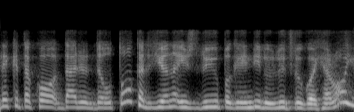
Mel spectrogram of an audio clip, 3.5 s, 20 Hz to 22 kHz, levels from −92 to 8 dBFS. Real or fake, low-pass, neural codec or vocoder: fake; 7.2 kHz; codec, 24 kHz, 0.5 kbps, DualCodec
